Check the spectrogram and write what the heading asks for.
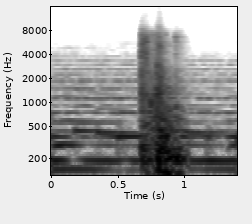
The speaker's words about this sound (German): Etwas knallte gegen die Tür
